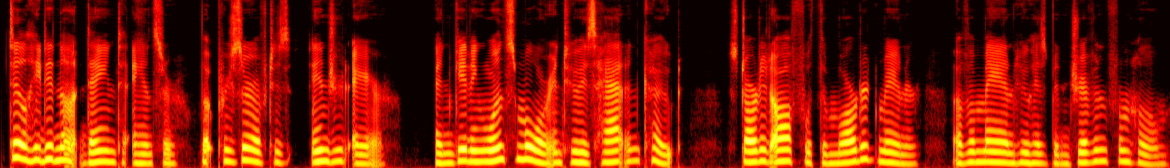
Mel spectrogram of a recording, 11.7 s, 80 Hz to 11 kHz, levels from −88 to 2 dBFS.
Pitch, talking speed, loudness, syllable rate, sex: 200 Hz, 185 wpm, -20 LUFS, 4.8 syllables/s, female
